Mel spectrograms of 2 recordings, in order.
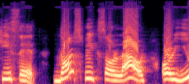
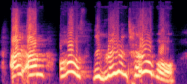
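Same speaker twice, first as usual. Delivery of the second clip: high-pitched, quavering, shaking, trembling voice; 9 semitones higher than usual. Reading a story aloud, give the little man's reply to the Tin Woodman in a trembling voice. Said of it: "said the little man in a trembling voice".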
